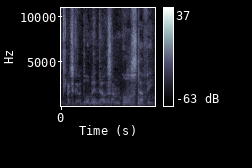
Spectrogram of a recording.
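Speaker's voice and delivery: soft whispered voice.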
